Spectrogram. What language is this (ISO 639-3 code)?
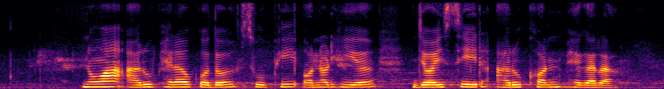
sat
